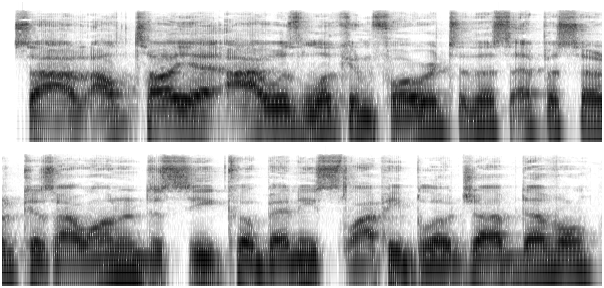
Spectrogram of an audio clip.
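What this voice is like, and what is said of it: Slightly strained, worn-out voice. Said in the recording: “my voice is a little bit thrown out”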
